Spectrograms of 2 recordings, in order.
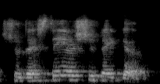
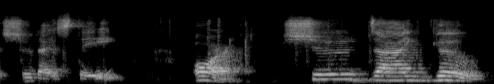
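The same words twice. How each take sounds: First: Whole question linked without pauses; words run together. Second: Very slow, each word stretched; slow demo of the lyric, pausing before "or"; drawn-out song refrain. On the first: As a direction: say the refrain in one connected go. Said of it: "A hora que junta tudo". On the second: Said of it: "ela tem no refrão lá, ela fica". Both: Shown as a demonstration.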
